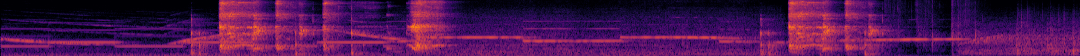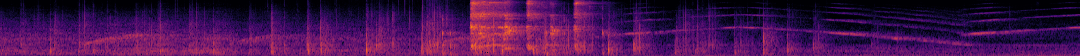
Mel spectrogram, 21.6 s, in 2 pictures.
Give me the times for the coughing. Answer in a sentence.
The coughing can be heard from 1.9 to 4.5 s, from 7.6 to 8.8 s and from 15.2 to 16.9 s.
